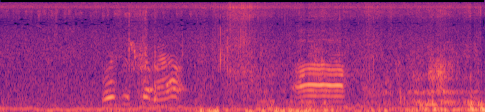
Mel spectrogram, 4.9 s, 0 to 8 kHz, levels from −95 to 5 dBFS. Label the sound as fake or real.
real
